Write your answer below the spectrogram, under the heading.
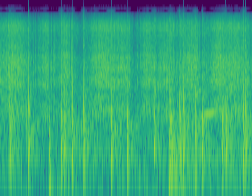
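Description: Fireworks going off in quick, irregular succession: many sharp bangs and pops from shells launching and bursting, with a steady hiss between them.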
